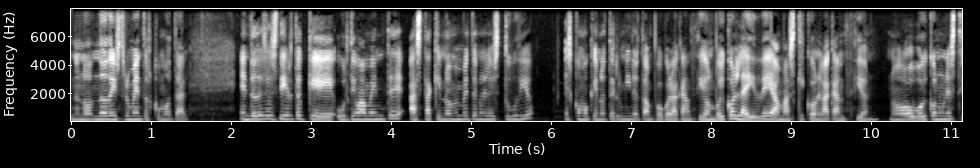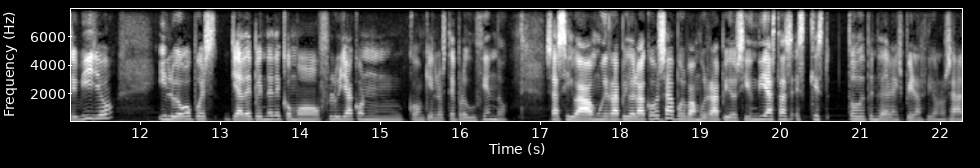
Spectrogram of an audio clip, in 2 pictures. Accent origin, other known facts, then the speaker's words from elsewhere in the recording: Valencia, Valencian Community, Spain; Valencia al final siempre es como mi tierra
